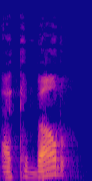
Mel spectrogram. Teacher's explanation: Antaranya pada kalimah akbar, bila kita waqaf, akbar, hati-hati huruf ra yang kita matikan dia, jadi dia bunyi tebal, akbar, yang tebalnya ra bukan ba tu, kalau tak jadi akbar, bukan akbar, akbar, akbar.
